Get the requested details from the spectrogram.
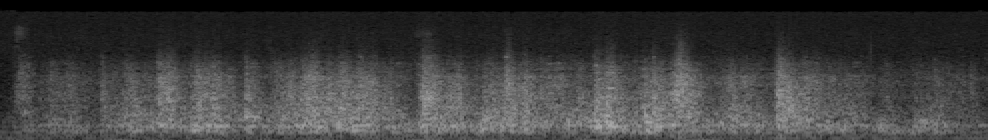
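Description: A goods train rolls steadily along the rails, a dense rumble broken by recurring metallic clacks from the wheels passing over track joints, with no voices.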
